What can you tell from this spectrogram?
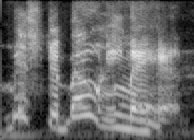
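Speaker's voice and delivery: put-on high, drawn-out child's call; little girl. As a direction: call up to a grown-up in a little girl's voice. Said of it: "this little girl comes up to him".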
